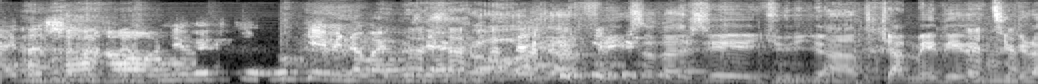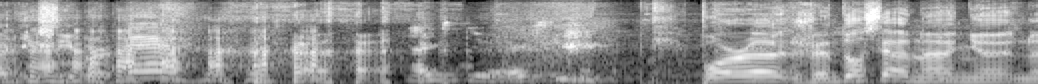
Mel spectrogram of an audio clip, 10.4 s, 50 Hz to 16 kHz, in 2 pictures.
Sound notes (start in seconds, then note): 1.6 laughing; 4.2 laughing with the joke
